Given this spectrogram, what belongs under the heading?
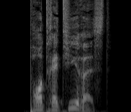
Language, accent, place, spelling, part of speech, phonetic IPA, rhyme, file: German, Germany, Berlin, porträtierest, verb, [pɔʁtʁɛˈtiːʁəst], -iːʁəst, De-porträtierest.ogg
- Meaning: second-person singular subjunctive I of porträtieren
